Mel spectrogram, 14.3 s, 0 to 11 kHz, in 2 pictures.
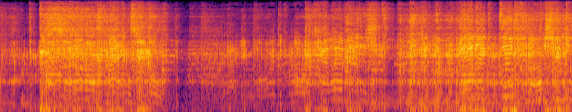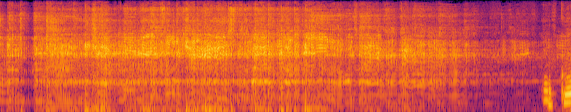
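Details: Aristona SA1020U tube radio playing a station with no antenna: music turns harsh, gritty and buzzy on loud passages, with bad distortion at high volume caused by wrong bias resistors on the output tube grid.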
